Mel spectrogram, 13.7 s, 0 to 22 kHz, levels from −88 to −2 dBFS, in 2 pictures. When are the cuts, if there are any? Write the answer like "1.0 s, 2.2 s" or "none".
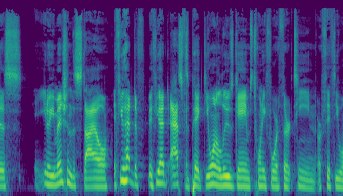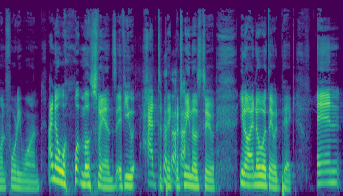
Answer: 2.2 s, 3.7 s, 7.8 s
